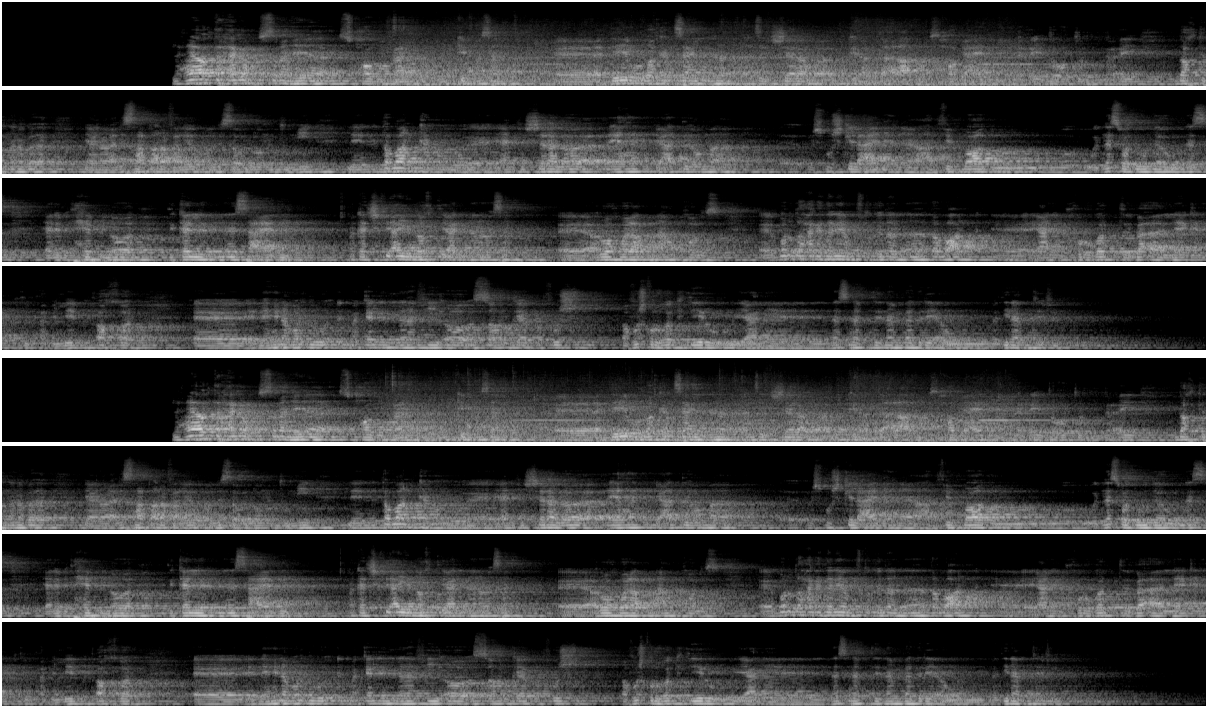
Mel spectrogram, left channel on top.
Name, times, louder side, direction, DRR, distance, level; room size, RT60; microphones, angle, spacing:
voice 1, 1.7-19.4 19.8-27.0 27.5-41.9 42.3-46.7, equal, 10° right, -3 dB, 2.2 m, -25 dB
sound 1, 3.6-10.2, right 1 dB, 55° right, 6.1 m, -32 dB
25.0 x 17.5 x 7.2 m, 2.9 s
head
